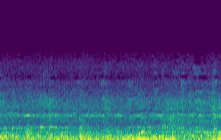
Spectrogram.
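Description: Kone escalator running, a steady, even low rumble from the moving steps, mixed with the background hum of a large station hall.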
